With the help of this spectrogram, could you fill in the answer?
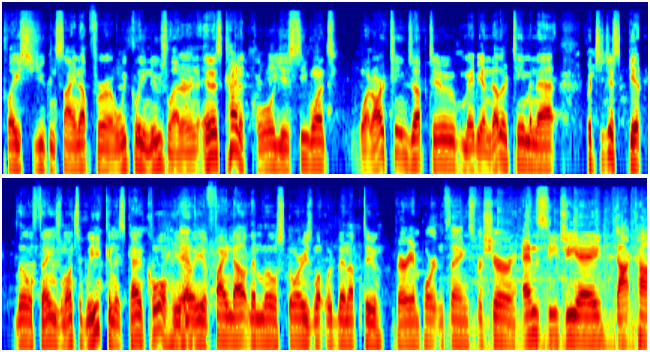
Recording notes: we broadcast live from the Cattle Industry Convention and NCBA Trade Show in Orlando, FL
